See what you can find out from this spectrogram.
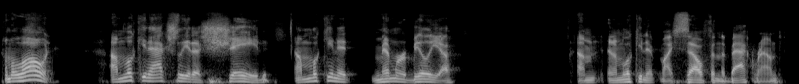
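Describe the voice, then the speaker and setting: A raspy man hosts a sports podcast on his own, talking nonstop with a sarcastic, mocking edge. His voice sits fairly low, and the sound is dry and close with no room around it. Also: animated, moderate pace, a bit bright, no echo. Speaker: podcast host. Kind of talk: solo sports commentary monologue. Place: alone in a home studio. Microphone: desk setup with a webcam.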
